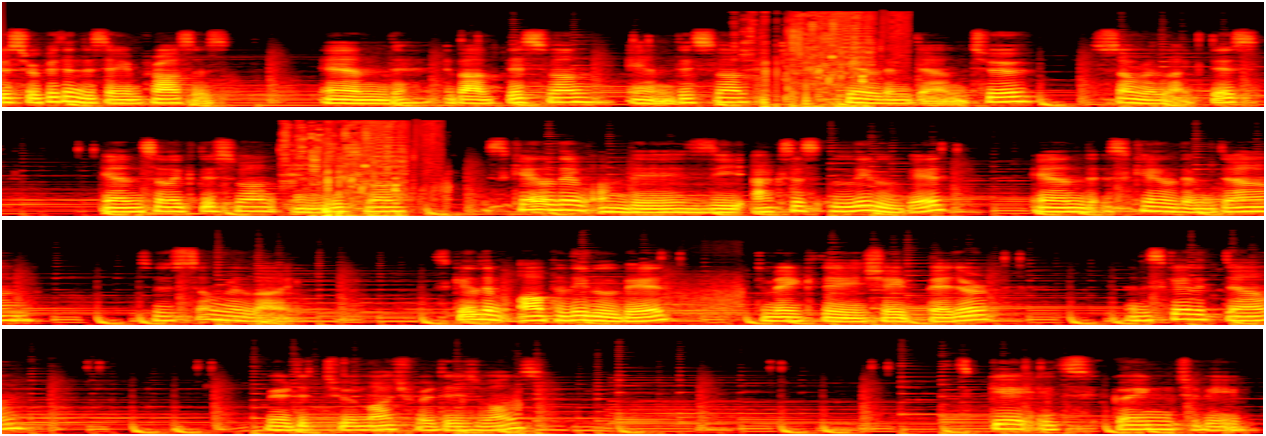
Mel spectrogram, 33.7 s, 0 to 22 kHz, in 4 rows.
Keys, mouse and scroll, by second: 4.2 alt+shift+click, 5.3 s, 6.3 shift+z, 8.0 click, 8.9 alt+click, 10.2 alt+shift+click, 11.8 s, 12.3 z, 14.7 click, 16.0 shift+s, 16.2 shift+z, 23.5 alt+click, 24.2 s, 24.6 shift+z, 25.8 click, 26.5 alt+click, 28.3 shift+s, 28.5 shift+z, 31.0 alt+click, 32.0 alt+shift+click, 32.8 s, 33.0 shift+z.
